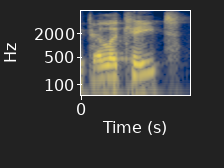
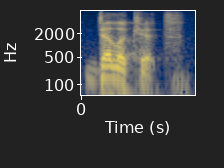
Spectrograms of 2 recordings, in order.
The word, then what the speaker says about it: delicate: Okay, when this is not a verb, okay, and it's an adjective or a noun, the ATE turns into an IT sound. Okay, so instead of saying delicate, okay, it's delicate.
